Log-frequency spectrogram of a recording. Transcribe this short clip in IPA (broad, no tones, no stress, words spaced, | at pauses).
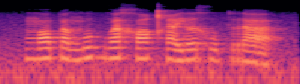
ŋɒ paŋʷɜ ɡʷa xɒ qʰejɜ xopra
